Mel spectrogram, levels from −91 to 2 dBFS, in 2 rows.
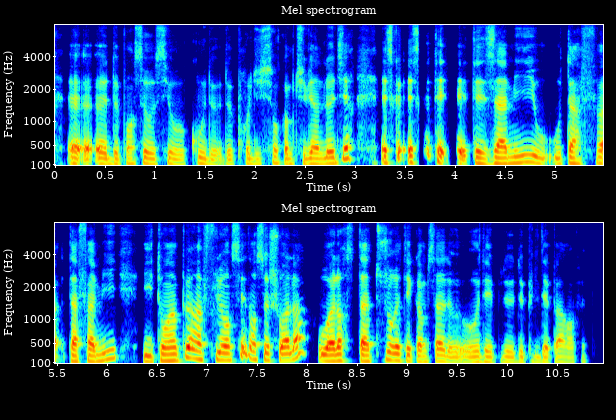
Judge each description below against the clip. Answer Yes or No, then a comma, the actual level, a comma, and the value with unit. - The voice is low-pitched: Yes, low, 120 Hz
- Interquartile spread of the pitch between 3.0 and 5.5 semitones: Yes, average, 4.0 semitones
